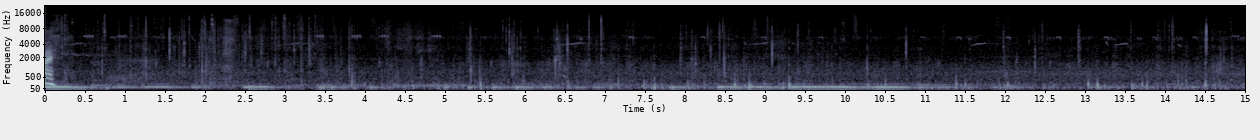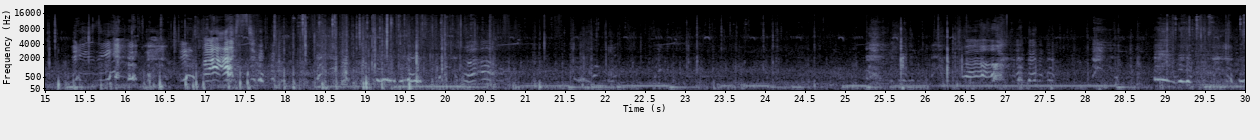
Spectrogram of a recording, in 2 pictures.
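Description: Hoofbeats of a ridden American Quarter Horse mare moving at speed over the soft dirt of a riding arena, with voices calling out now and then.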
